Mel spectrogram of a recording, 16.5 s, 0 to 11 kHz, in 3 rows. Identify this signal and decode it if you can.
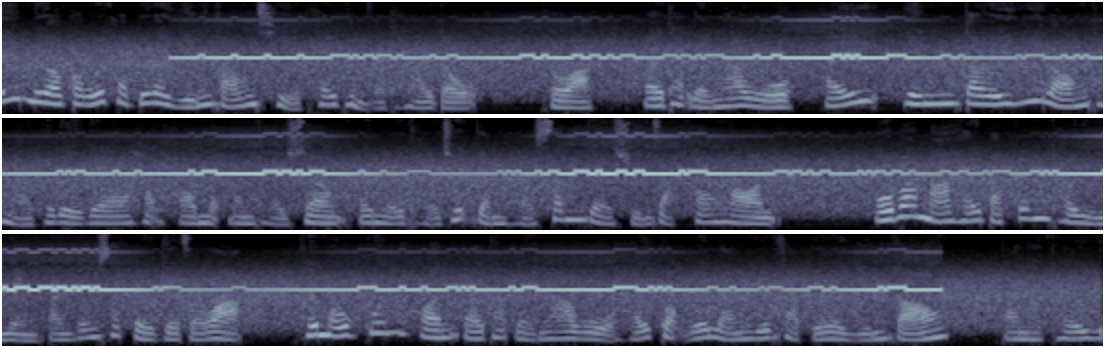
RTTY (45.45 baud, 170 Hz shift), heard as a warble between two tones, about 2300 Hz centre, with radio static and fading. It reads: UNIA EUROPEJSKA AKTYWNIE WSPIERA DEMOKRATYCZNE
